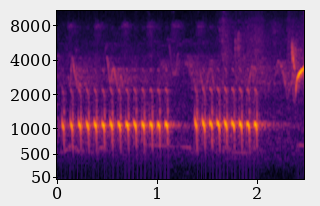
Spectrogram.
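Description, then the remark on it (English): A Cuban trogon (tocororo), Cuba's national bird, sings two quick runs of evenly spaced, hollow repeated notes, clear and separated by a short pause, with a brief higher chirp at the very end. “The Cuban trogon is a medium-sized bird often found in pairs. Its song sounds like its Spanish name, tocororo.”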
